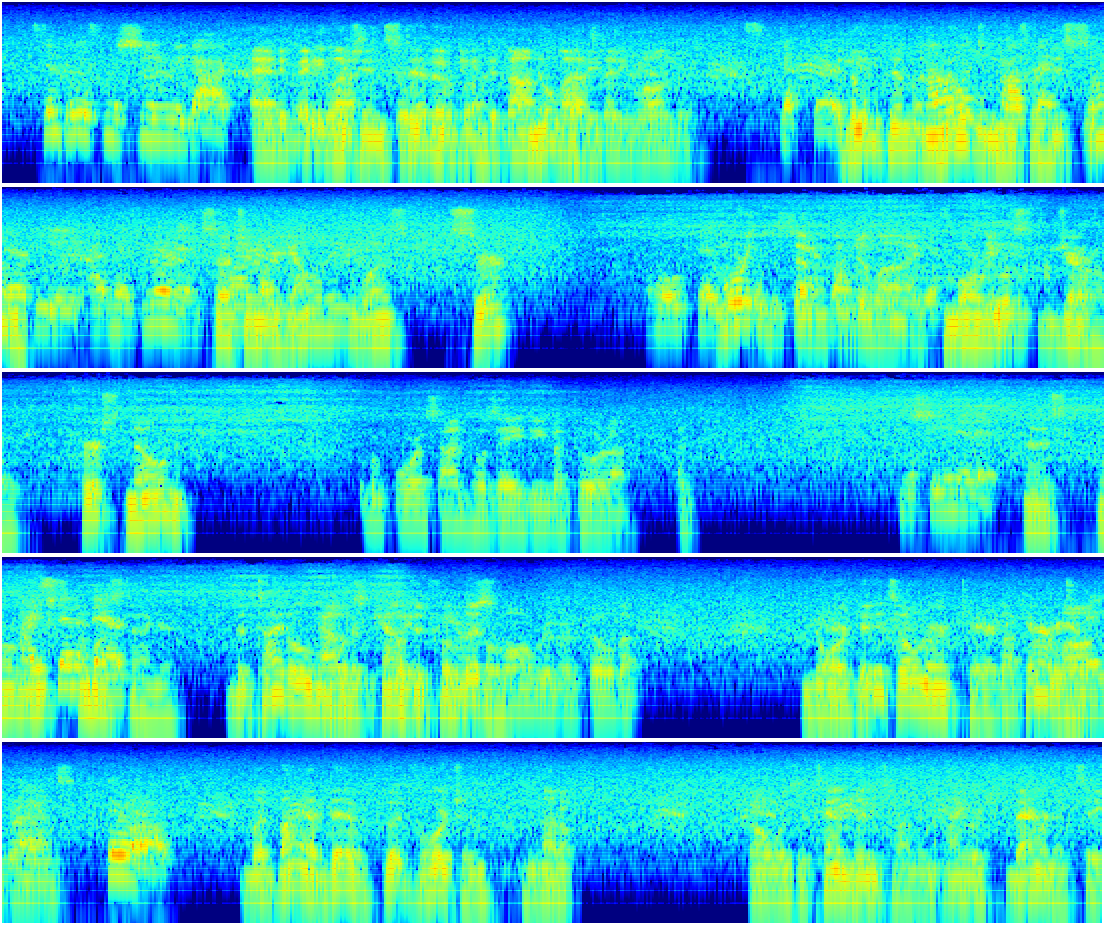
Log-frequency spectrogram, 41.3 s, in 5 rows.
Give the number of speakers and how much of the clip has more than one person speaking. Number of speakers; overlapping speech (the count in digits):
3, about 31%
